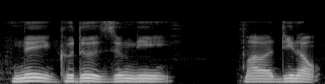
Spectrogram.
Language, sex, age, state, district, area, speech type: Bodo, male, 60+, Assam, Baksa, rural, spontaneous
